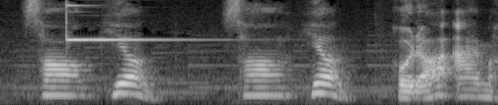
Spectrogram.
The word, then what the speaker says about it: Seohyun: Không có vậy nha. Đọc là Seohyun.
